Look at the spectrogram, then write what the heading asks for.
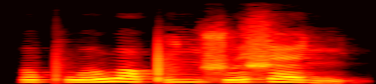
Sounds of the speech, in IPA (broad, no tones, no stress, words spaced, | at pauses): ʊpʰwʊwɔ pʼiɲsʷɪsɛɲ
